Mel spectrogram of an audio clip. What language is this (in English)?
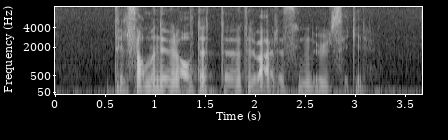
Norwegian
